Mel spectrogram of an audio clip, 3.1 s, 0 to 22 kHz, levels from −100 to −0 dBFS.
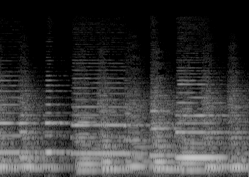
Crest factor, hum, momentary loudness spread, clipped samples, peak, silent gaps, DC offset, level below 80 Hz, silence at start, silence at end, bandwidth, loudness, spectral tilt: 14 dB; none; 9 LU; under 0.1%; -20 dBFS; none; under 0.1%; -72 dBFS; 0 s; 0 s; 6.6 kHz; -34 LUFS; -9 dB/octave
